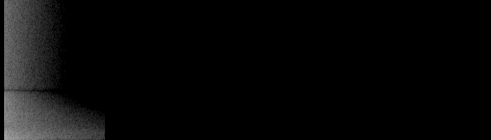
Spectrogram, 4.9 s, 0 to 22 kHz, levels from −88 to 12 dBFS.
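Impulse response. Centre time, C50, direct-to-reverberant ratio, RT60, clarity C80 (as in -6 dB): 86 ms, 0.0 dB, -11.5 dB, 1.7 s, 2.5 dB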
